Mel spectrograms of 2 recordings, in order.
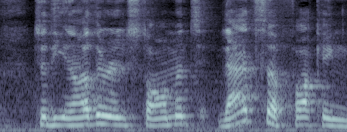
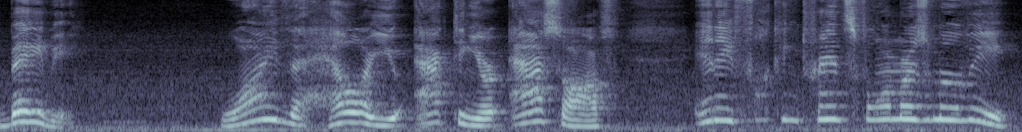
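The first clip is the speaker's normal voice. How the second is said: higher, coaxing disbelief, rising to an incredulous peak; exasperated pleading; 5 semitones higher than usual. Pretend. Speaking to the weeping actress, exasperated coaxing. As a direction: plead with her to save it for a better film.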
